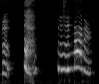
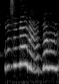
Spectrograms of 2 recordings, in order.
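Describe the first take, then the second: First: Tearful question with a broken laugh; crying laugh. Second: Higher, louder tearful repeat; crying. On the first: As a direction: laugh through the tears, then slow down. Crying, laugh over credit score. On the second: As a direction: cry it out again, pitch higher. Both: Real, not acted.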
